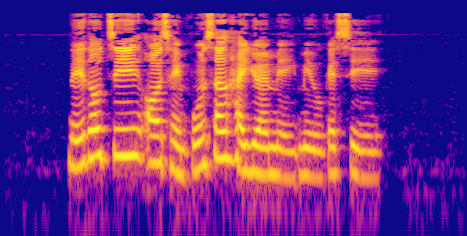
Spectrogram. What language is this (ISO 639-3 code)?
yue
